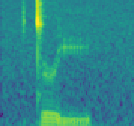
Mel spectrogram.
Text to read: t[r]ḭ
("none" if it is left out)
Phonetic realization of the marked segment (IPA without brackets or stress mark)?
ɹ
